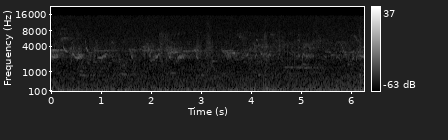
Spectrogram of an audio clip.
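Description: Faint birdsong: a steady run of short chirps and whistles from birds, heard over quiet background noise.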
